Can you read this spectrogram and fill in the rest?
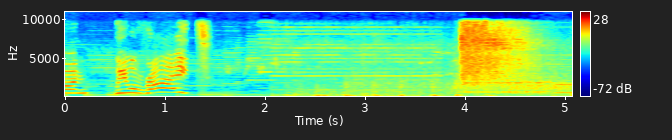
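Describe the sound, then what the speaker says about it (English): Animated train ride to a pier: a voice sings briefly before rolling rail clatter and rumble take over, rhythmic clicking wheels with a rising hiss toward the end. "They took a train ride to the pier."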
